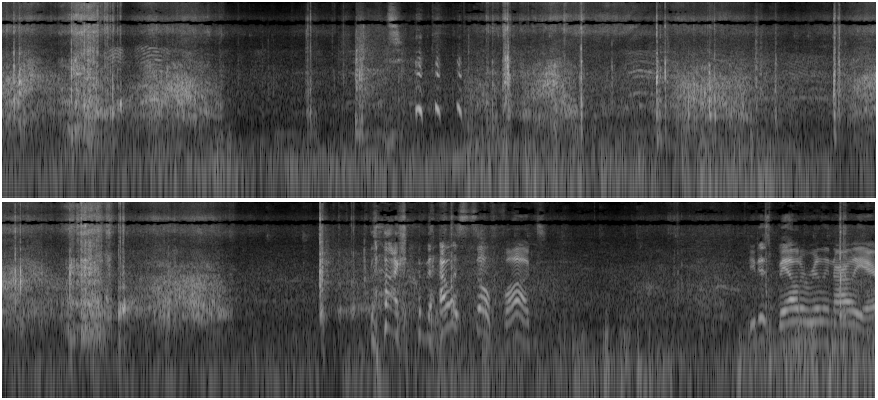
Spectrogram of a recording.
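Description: A skateboard clacks sharply against a concrete edge.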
